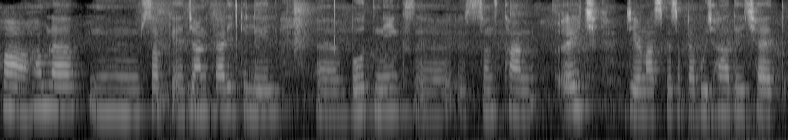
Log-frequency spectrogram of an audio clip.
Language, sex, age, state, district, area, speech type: Maithili, female, 45-60, Bihar, Madhubani, rural, spontaneous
